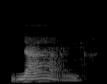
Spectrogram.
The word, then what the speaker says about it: ng: In contrast, they also have sa phrases that marks location of the action, and they have nang phrases, which is spelled ng, and that nang phrase is where the object is.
